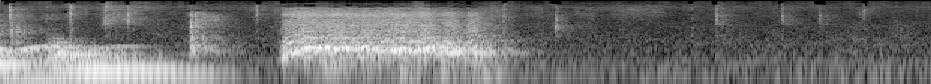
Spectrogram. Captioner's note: record scratch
